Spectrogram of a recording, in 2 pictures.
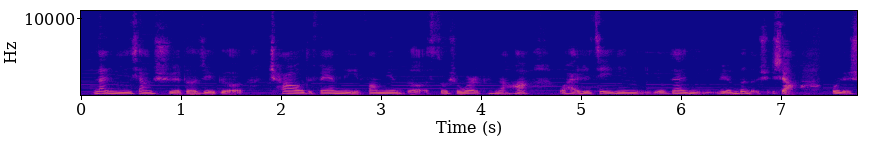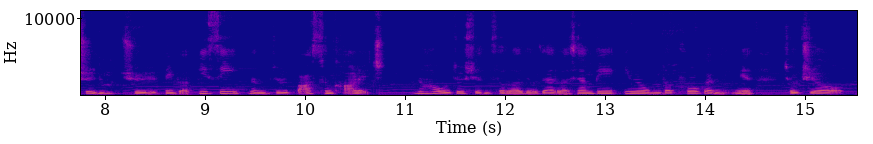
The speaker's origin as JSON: {"language": "Chinese", "town": "Chengdu", "region": "Sichuan", "country": "China", "also_born_or_lived": "Chicago, United States / Champaign, United States", "moved": "as an adult", "said": "作为一个成都人，我连下雪都没看过"}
